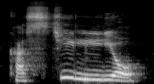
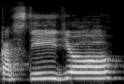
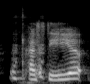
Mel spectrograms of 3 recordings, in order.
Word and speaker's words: Castillo: It's another name that is difficult to pronounce if you're not Portuguese or Spanish speaker. Castillo. Leo. It's this L sound. Not Castillo. No, not Castillo. Castillo. There you go.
